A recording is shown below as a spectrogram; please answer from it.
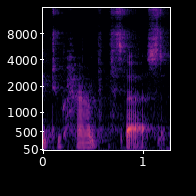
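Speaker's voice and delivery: "to have thirst" slow and near whispered; right literal phrase. Shown as a demonstration. Teacher gives the right phrasing, "to have thirst" slow and hushed. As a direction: softly model "to have thirst". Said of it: "you say".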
